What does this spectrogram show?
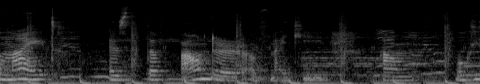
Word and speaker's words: Nike: yes it is pronounced nike all my life i would say nike and actually nike because nike was named after a greek goddess who is the goddess of victory um so if i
